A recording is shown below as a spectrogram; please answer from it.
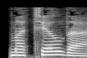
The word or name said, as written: Mathilde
